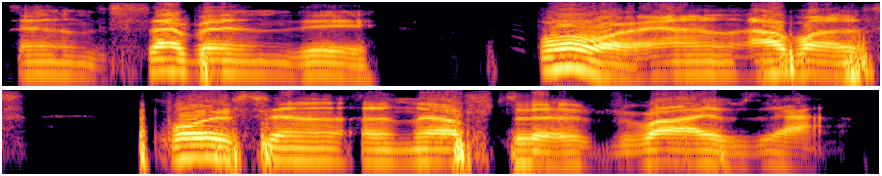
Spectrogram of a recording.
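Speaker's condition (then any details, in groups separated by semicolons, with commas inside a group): ALS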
